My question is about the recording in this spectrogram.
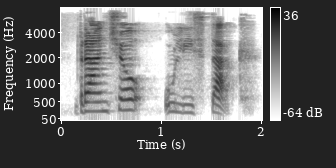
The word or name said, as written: Rancho Ulistac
